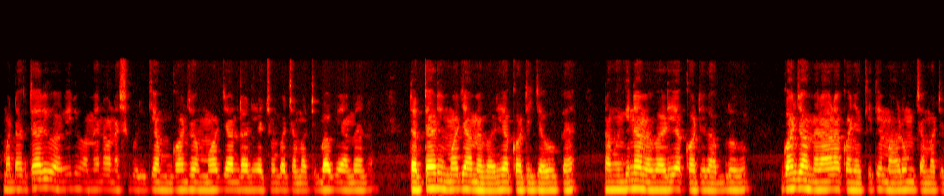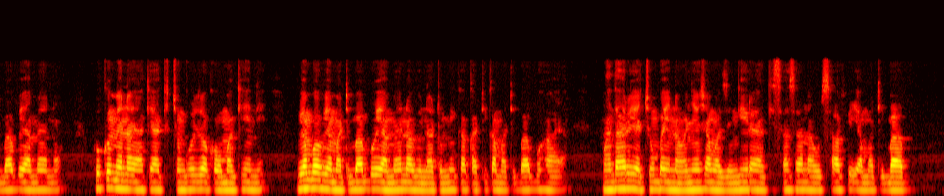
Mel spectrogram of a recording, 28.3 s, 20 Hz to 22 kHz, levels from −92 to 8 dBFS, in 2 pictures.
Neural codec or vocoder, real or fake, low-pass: none; real; 7.2 kHz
